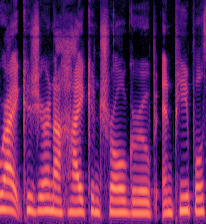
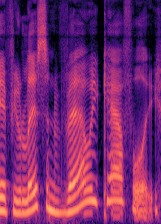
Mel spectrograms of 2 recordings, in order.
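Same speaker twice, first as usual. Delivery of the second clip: put-on silly animated cartoon voice. Talking about Randy, the speaker slips into an Elmer Fudd voice. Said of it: "I'm saying this in the Elmer Fudd voice".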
